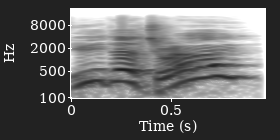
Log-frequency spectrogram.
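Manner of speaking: high disbelieving question; can't believe what you heard; shocked you eat that dry; incredulous. Real, not acted. Disbelief at cereal choice.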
